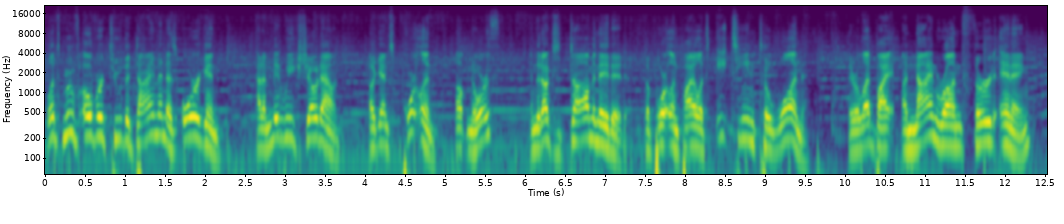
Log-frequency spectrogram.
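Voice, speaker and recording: Music plays in the background as a man talks at a moderate pace. His voice is fairly high, with lively intonation. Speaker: sports broadcaster, radio play-by-play announcer. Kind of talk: sports desk news update.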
